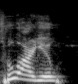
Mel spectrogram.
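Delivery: retold sharp challenge. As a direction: call it out as the lady challenging a stranger. Retold lady challenges the mystery voice.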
